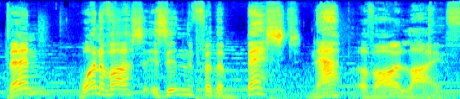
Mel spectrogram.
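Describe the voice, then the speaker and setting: Man playing a wry, lively monster hunter. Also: on the high side, measured pace, music in the background. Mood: wry, mock solemn. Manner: wry, teasing, explanatory. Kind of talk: audio roleplay acting.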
